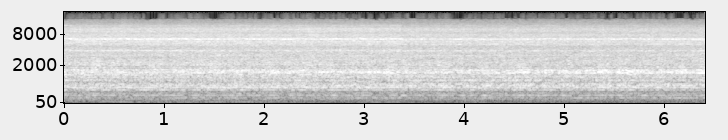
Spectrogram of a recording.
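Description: A KitchenAid stand mixer drives a pasta roller attachment feeding dough through, giving a steady, loud motor whir and broadband hum that holds unchanged from start to finish.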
